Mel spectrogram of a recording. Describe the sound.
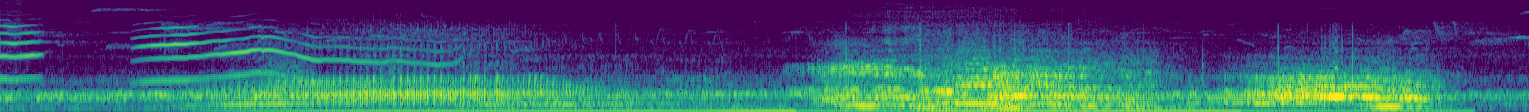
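Loud, deep roars of the wild things from Where the Wild Things Are, a long rumbling roar followed by two shorter, rougher bursts, growling, with no talking.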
